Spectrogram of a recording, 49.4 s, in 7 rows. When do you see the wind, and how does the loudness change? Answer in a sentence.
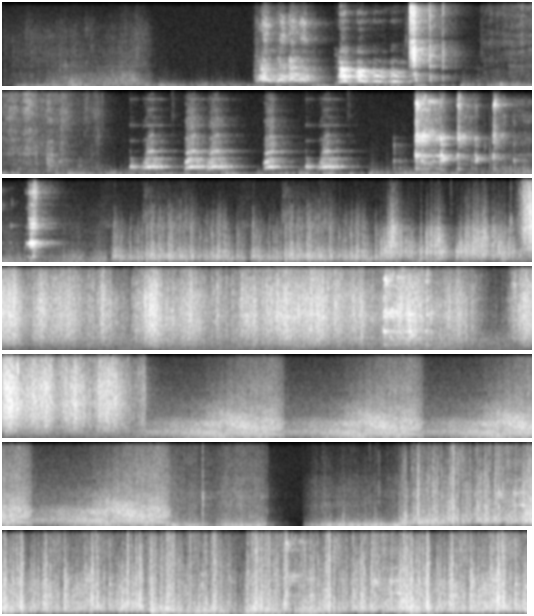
The wind can be heard from 0.0 to 49.3 s, getting louder.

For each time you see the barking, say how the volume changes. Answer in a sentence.
The barking can be heard from 3.4 to 11.7 s, getting quieter then louder.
